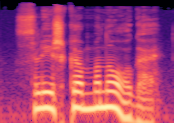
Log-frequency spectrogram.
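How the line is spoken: Sarcastic smirk. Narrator (Russian): язвительно усмехнулся Шед

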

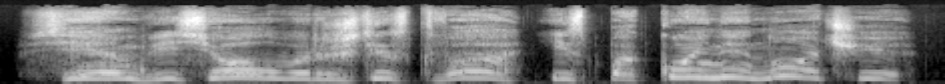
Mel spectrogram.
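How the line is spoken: Hoarse shout. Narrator (Russian): сипло выкрикнул

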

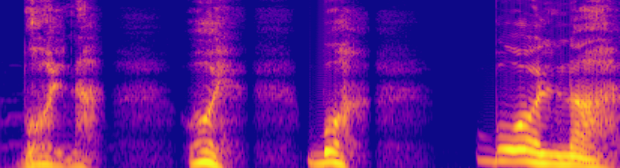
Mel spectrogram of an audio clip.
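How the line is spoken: Moaning in pain. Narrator (Russian): стонал раненый

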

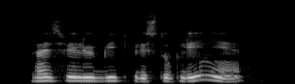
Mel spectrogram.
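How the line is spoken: Quiet question. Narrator (Russian): тихо спросил Сэм

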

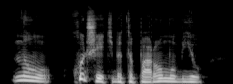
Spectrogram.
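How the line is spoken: Sorrowful sigh. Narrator (Russian): с горем вздохнул Терентий

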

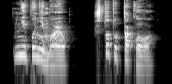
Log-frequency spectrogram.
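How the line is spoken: Indignant. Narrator (Russian): возмущенно Синицына

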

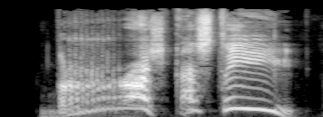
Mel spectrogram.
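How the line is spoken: Parrot's shout. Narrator (Russian): закричал попугай

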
